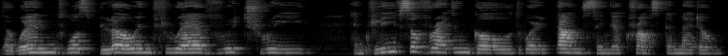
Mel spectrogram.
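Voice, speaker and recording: Slow-paced woman storyteller. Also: mid-range voice, steady tone. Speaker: puppet show storyteller. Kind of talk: slow storybook narration for young children.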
